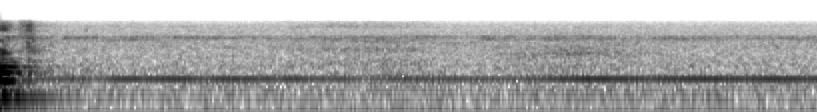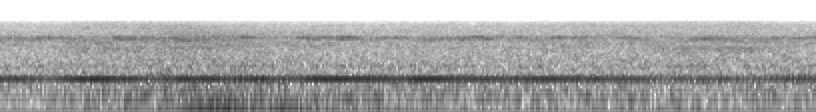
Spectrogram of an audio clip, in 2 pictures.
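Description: Near silence: room tone with one faint, steady hum held at a single pitch.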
